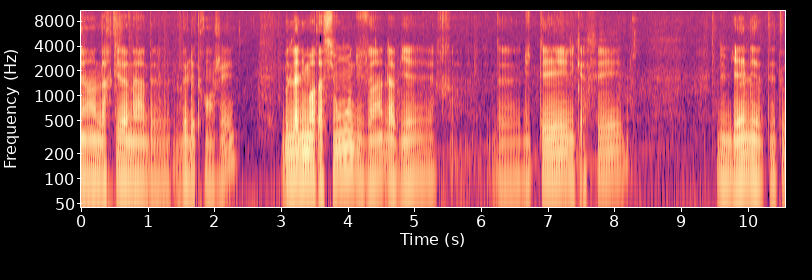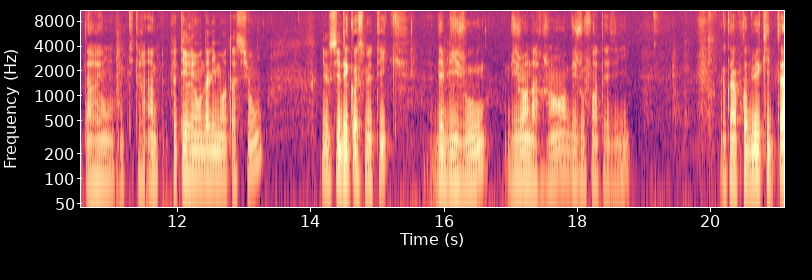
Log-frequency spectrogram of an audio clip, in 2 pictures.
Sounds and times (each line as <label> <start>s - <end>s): owner explains 3.0s - 8.4s
owner explains 9.5s - 13.4s
owner explains 14.2s - 18.9s
owner explains 20.1s - 21.1s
